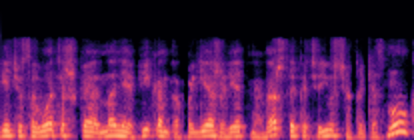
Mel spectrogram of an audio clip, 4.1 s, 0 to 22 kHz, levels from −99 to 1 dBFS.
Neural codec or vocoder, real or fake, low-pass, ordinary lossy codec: autoencoder, 48 kHz, 128 numbers a frame, DAC-VAE, trained on Japanese speech; fake; 7.2 kHz; AAC, 32 kbps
